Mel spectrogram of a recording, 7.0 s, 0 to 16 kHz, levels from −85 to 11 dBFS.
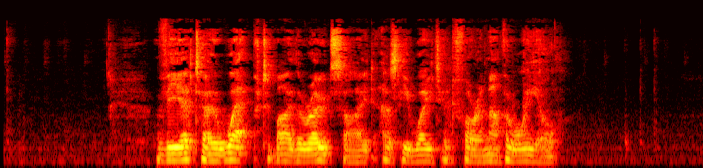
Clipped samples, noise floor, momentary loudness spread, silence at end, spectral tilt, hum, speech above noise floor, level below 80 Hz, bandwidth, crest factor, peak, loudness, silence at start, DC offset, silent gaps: under 0.1%; -59 dBFS; 12 LU; 1.45 s; -3.5 dB/octave; none; 41 dB; -54 dBFS; 11.5 kHz; 18 dB; -2 dBFS; -17 LUFS; 1.1 s; under 0.1%; none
